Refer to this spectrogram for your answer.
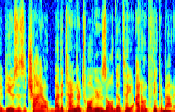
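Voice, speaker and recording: Speaking at a very fast pace, a man uses a fairly high pitch with vocal fry. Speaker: motivational speaker and addiction recovery advocate. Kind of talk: casual interview conversation.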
